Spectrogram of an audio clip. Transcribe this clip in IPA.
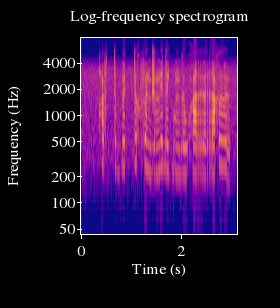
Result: qʰ ʉ f tː ɵ b ɠ ø tː ɵ x f œ n d͡ʒ ɔ ŋ e d œ j ɠ o ŋ ɡ ø w x ɑ r ɵ r ɑ x lː ʉ

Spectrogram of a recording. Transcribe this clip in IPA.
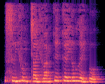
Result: s ɨ˨˩˦ j v ə˨˩ m c a˨˩ j v a˨˩˦ ŋ k e˧˥ k ɛ˧ j ə˧ w l ɛ˨˩˦ j ʔ o˨˩˨

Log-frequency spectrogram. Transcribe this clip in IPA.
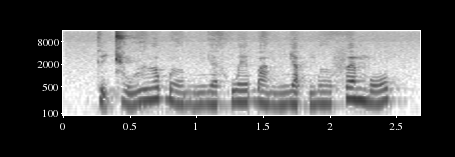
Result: k ḛ˧˨ t͡ɕ u˧˩ ɣ ɨ˨˦ ə̯ ɓ ə̤ː˨˩ m ɲ ɛ̤˨˩ h w e˨˦ ɓ a̤˨˩ n ɲ a˨˩ t̚ m ə̤ː˨˩ f ɛ˧ m o˨˦

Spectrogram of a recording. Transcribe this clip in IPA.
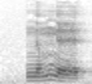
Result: n ə˧˥ m ŋ ɛ˨˩

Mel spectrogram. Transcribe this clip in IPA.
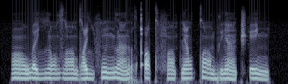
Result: ɔ̃ w ɐ ʎ l ũ zˤ ɛ̃ dˤ o ʎ f ũ ɲ l ã r qʼ o tˤ f ɛ̃ tˤ ɾʲ ã ʎ tˤ ɛ̃ b ɨ ɾʲ ã t͡ʃʼ e ɲ

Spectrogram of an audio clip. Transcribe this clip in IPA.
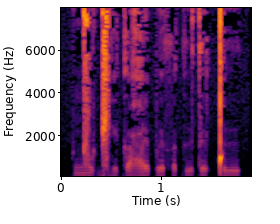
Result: ŋ͡ǁ u ɡ͡ǁ eː k ɐ ʕ ɛ p ɘ θ ɐ k ɨ t ɘ ǃ ɨ

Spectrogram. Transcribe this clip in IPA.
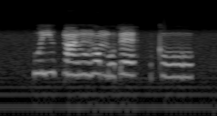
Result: kʷ e˨˦ j ɨ˧ k͡p ã˧ l ũ˨ l ɔ˦ m o˨ ɗ ɛ˦ | t oː˨

